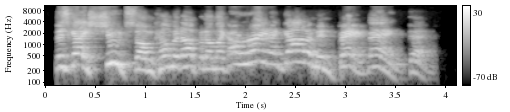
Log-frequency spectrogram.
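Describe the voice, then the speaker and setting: A man uses a raised, projected voice at an extremely high pitch, his tone bright and sharp. His intonation is lively and his pace moderate. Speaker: longtime show supporter. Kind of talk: casual chat. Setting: video call.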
